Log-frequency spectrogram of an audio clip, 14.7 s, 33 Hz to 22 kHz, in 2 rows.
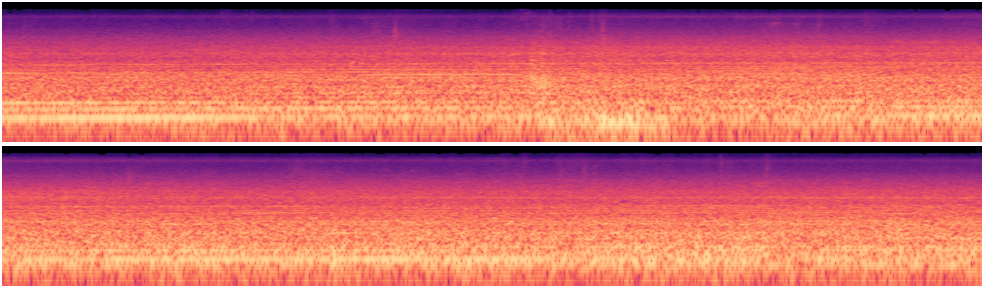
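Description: Keihan 8000 series electric train running at speed, heard from inside the passenger car: a steady rumble of wheels on the track with a low hum underneath.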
